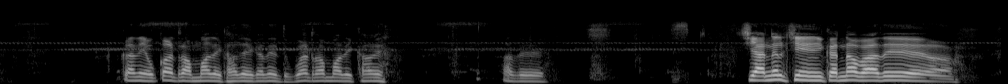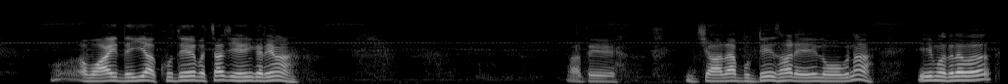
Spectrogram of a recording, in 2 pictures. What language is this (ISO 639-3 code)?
doi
